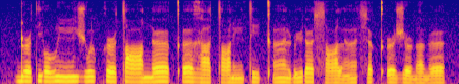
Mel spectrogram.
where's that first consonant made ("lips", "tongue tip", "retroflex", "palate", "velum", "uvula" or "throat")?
retroflex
